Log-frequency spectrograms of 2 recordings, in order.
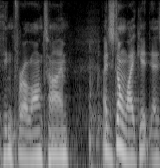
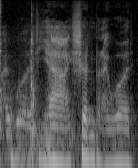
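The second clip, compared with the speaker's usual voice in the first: low, soft retold confession; hushed admission; 7 semitones lower, 9 dB quieter than usual. Woman on a plane accepting ice cream, hushed admission. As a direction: admit it under your breath.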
